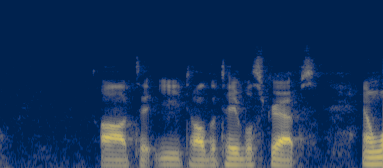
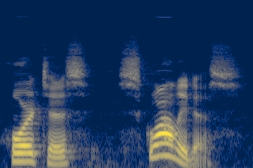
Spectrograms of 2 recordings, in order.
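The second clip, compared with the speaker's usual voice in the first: "hortus squalidus" lifted higher and slowed down; quoted Latin phrase, pitched up; raised, slow quoted Latin; 5 semitones higher, 4 dB louder than usual. Shown as a demonstration.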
